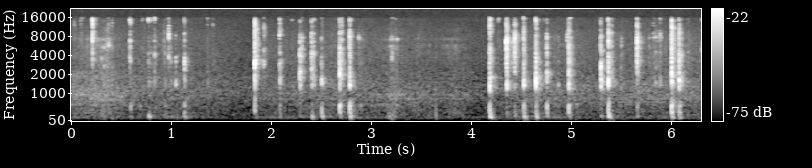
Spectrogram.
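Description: Faint typing on a computer keyboard: quick runs of key clicks, broken by short pauses of about a second.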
